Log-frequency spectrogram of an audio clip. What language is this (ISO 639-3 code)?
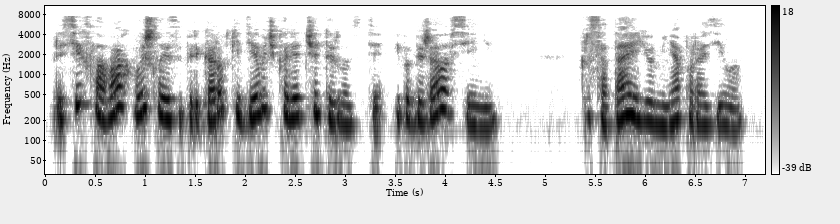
rus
